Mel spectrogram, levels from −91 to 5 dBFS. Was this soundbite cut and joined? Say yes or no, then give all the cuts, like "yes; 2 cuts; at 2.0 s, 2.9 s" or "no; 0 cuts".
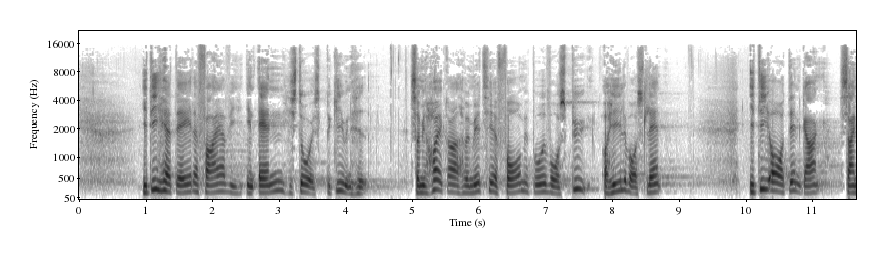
yes; 1 cut; at 7.8 s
